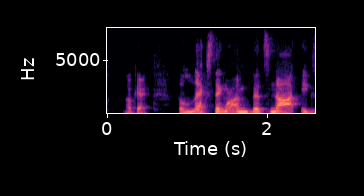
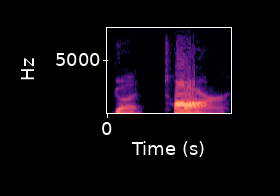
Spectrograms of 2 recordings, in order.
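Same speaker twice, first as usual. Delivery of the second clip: "g, tar" split, short g, then a loud, long TAR; stress on second syllable; 7 dB louder than usual. Shown as a demonstration. Teacher shows backing the word up, "g, tar" with loud accent on tar. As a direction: hold back on "g", punch "tar" hard. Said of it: "tar is the accent".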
